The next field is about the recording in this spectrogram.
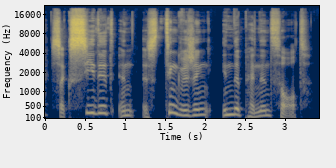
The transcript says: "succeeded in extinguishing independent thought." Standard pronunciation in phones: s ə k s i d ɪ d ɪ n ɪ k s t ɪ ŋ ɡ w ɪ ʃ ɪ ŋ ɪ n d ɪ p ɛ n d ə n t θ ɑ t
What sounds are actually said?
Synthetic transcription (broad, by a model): s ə k s i d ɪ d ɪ n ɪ s t ɪ ŋ ɡ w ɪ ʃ ɪ ŋ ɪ n d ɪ p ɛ n d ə n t θ ɑ t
